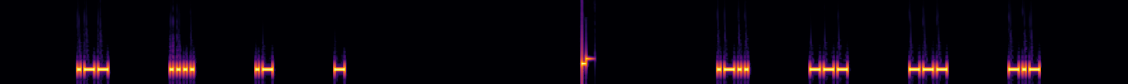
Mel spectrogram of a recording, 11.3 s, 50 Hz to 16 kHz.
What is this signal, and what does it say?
Morse code, heard as a keyed tone, about 34 wpm, spaced as for 12 wpm, 700 Hz. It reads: WHAT LOOK
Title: 6x Character Spacing - Top 100 Words - 35wpm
